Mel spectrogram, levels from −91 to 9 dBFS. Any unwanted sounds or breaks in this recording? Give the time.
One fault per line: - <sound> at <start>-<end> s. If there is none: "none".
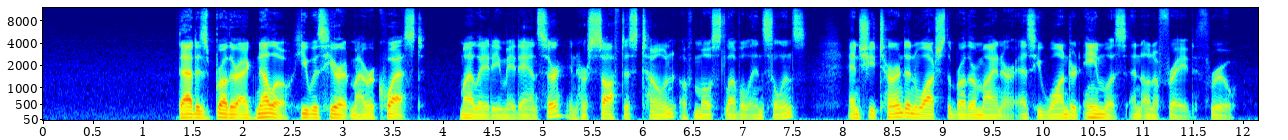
none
